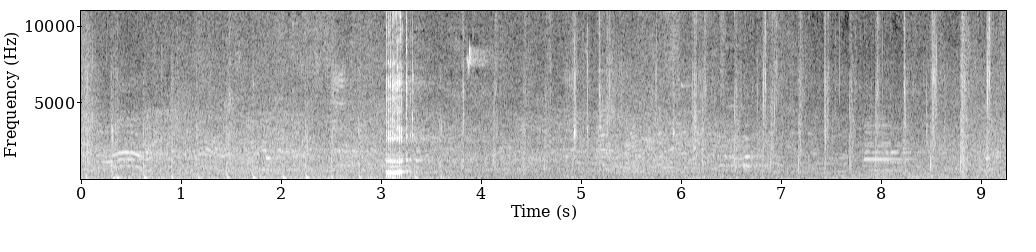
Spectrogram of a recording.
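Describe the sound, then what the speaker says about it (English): A character in the Hogwarts Legacy video game burps as a polyjuice potion wears off: one short, loud belch mid-scene, set against murmuring voices and background game sound. "He's actually burping and everything."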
